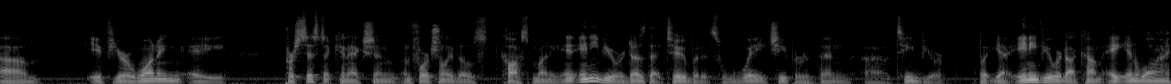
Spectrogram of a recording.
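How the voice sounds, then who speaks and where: Soft-spoken and very deep, a man talks with fairly even intonation on a very clean recording with a silent background. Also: moderate pace. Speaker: computer repair tech YouTuber. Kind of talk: live stream Q&A. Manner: quiet, speaking softly; casual, with many fillers.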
